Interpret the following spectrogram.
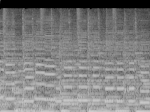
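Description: Jazz music with a bass line moving from note to note, steady percussion and held melody notes above.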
